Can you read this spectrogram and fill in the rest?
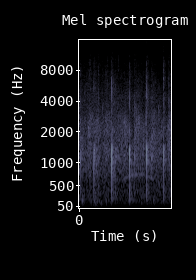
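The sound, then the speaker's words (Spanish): An audience claps for the Lord together in a steady rhythm, about three beats per second, with sharp unison claps standing out over a continuous wash of scattered hand noise. “Si ese aplauso es para el Señor, mira hermano.”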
